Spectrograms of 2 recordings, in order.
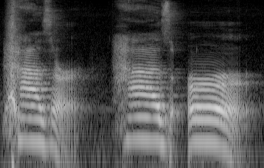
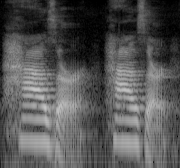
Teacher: Maybe you noticed that has her sounded like has-er, has-er. So we often drop the H on her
